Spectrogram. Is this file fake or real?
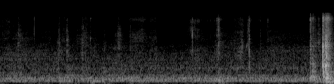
real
